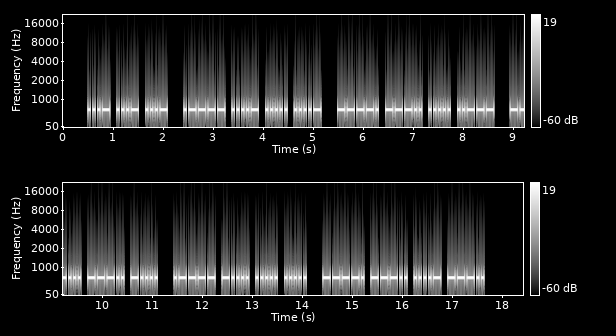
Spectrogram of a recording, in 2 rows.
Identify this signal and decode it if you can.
Morse code, heard as a keyed tone, about 25 wpm, 630 Hz. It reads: VVV 1454 9852 786 1655 9848
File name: pangram-fs-25-cs-25-nums17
